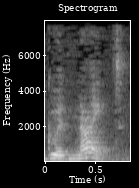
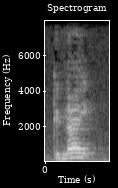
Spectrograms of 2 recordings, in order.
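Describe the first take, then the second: First: The final T is fully released. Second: The final T is cut off in the throat. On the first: "Instead of" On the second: "The T is cut off"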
